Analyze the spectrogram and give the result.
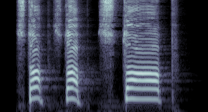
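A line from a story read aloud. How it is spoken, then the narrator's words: Shout. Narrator (Russian): крикнула Анжелина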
